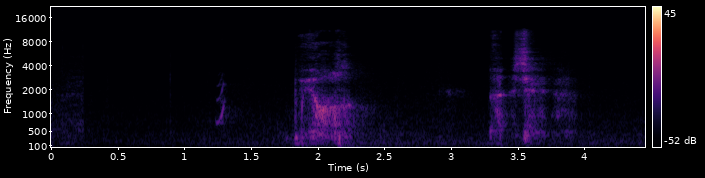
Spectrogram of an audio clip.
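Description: Breathy, unworded vocal sounds from a distressed person: a brief rising whimper about a second in, then two short gasping sobs.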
